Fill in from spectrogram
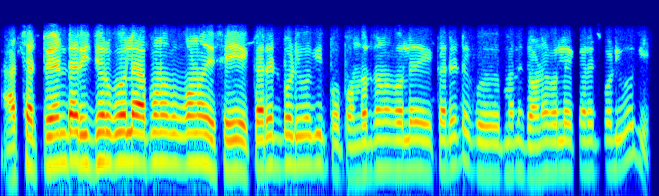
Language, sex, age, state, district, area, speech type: Odia, male, 18-30, Odisha, Kendujhar, urban, conversation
